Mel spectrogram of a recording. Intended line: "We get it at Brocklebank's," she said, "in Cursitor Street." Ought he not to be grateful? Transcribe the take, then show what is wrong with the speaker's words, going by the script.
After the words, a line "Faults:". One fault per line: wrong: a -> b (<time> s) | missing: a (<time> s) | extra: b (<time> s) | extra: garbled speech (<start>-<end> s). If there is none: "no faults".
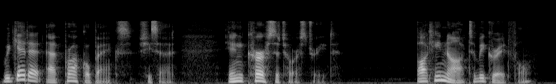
"We get it at Brocklebank's," she said, "in Cursitor Street." Ought he not to be grateful?
Faults:
no faults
